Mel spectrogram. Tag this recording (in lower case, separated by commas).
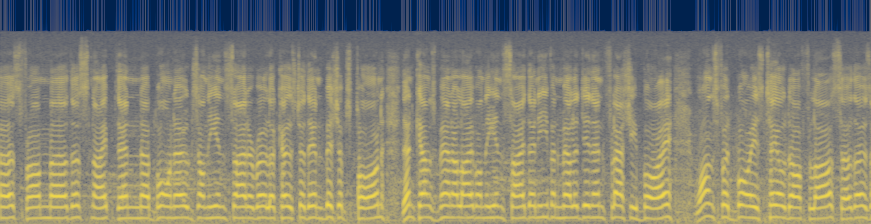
speech, horse, animal, clip-clop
